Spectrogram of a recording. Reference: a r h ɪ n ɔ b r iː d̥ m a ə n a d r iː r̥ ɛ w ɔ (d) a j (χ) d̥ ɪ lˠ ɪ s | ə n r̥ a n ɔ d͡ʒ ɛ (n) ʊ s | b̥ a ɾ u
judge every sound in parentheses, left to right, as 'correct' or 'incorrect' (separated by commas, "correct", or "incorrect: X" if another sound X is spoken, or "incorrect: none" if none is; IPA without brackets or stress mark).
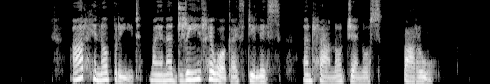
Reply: incorrect: ɡ, incorrect: θ, correct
